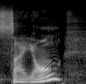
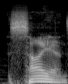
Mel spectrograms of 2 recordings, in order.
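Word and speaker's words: Zajonc: your psychology or not, whether you pronounce this person as Sayong, which is wrong, or science.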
